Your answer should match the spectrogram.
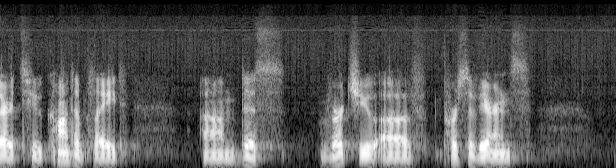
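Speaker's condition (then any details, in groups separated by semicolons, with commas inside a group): No condition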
